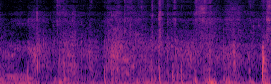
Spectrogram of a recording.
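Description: Footsteps on a damp sand track: a run of soft, irregular steps, each a short scuffing click.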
